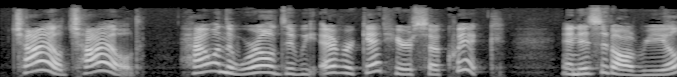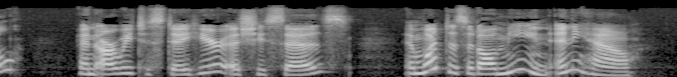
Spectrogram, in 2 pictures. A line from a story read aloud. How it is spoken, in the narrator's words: Dorothy laughed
